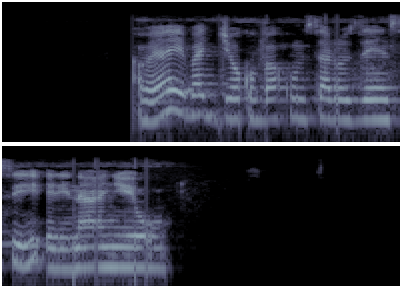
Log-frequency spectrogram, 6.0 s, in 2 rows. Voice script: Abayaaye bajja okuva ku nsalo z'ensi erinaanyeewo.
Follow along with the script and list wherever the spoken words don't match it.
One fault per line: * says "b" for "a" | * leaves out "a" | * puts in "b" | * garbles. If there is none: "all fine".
all fine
